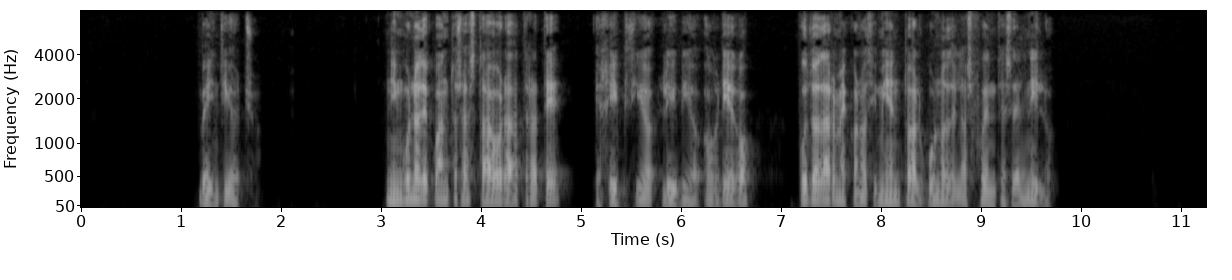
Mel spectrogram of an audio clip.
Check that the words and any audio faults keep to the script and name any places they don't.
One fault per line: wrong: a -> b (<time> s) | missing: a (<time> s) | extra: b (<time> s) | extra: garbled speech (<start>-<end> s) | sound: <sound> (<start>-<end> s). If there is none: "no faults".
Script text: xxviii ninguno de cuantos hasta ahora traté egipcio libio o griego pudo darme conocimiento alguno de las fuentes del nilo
no faults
